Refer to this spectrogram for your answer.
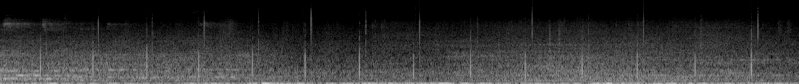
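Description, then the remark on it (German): Steady footsteps of a person walking from the train station at around 10 o'clock to a job interview, at an even pace, about two steps per second, against a constant wash of outdoor background noise, like a busy street. “laufe zu MDR”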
